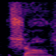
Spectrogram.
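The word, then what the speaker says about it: Sian: It's S-I-A-N, isn't it? – It's Sean.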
